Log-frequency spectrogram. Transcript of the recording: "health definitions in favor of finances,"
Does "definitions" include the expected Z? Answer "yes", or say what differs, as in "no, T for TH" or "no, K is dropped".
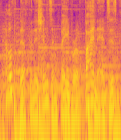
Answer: yes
